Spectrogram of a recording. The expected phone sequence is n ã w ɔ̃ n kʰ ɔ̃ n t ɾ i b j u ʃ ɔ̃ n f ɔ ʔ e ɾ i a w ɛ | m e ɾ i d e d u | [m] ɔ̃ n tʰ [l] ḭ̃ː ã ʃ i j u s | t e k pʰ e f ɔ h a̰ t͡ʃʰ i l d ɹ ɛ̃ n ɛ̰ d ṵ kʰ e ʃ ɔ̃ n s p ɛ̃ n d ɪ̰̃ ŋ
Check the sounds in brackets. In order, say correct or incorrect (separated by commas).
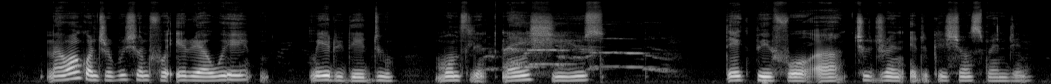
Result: correct, correct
